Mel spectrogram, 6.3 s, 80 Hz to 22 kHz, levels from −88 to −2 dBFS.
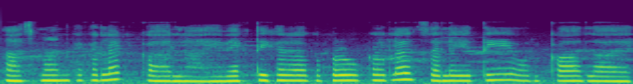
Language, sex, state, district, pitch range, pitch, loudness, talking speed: Hindi, female, Rajasthan, Bikaner, 230-255 Hz, 245 Hz, -13 LUFS, 140 wpm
